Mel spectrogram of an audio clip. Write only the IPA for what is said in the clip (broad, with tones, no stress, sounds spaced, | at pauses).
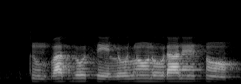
t ũ˨ b a˨˦ d o˧ s e˨ l o˨˦ l ɔ̃˦ ɾ o˧ ɾ a˦ ɾ ɛ̃˦ s ɔ̃˦˨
